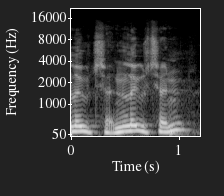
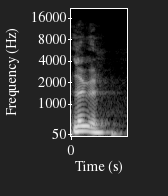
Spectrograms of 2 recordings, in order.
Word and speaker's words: Luton: don't understand Luton, see, I pronounced my T there. We don't pronounce our T's. I've done that for you. How do you say it? Luton. Bottle, water. Luton, bottle. Luton, bottle. Bottle of water. But it's Luton, yeah?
